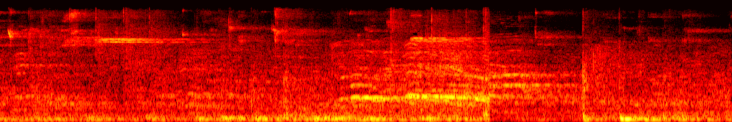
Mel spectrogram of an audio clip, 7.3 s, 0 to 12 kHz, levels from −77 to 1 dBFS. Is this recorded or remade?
recorded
